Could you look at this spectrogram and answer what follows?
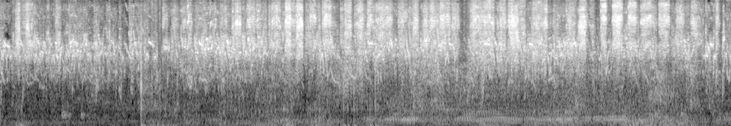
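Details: Budgerigar colony in an aviary, giving a continuous high twittering chorus with scattered squeaks and sharp chirps, dipping briefly near the middle before resuming.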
